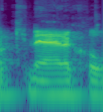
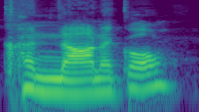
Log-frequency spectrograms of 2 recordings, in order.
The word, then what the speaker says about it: canonical: jeff oh yes tim story's shaft is now kinetical with django look i don't think anyone was thinking about tim's story shaft when they made django because it hadn't happened yet it's pronounced canonical yeah that's fine and i agree with chris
